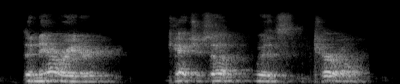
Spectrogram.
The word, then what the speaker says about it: Turl: They go, the narrator catches up with Turl, which is Terrell, right? Pronounced Turl, but his name is Terrell.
